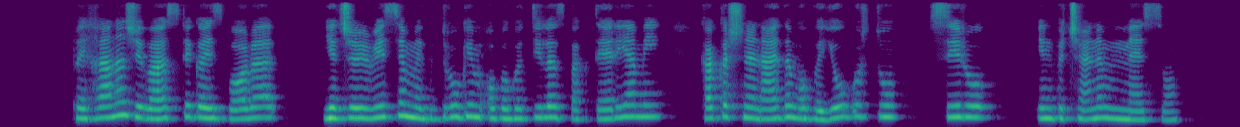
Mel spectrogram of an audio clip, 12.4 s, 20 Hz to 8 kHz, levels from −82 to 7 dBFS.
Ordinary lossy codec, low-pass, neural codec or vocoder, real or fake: none; 7.2 kHz; codec, 24 kHz, 0.5 kbps, DualCodec; fake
